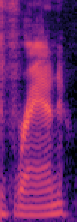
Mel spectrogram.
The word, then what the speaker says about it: Vran: Also, I know it's Van, but I can't bring myself to pronounce it like that yet. I'm too used to saying Von.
